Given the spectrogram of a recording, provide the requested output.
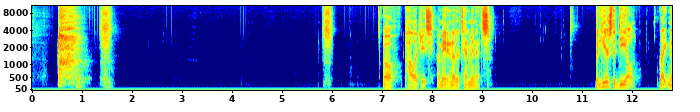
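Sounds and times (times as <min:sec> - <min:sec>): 
person coughing: 0:00.5 - 0:01.6
speech: 0:07.0 - 0:09.3, 0:11.3 - 0:12.8.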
